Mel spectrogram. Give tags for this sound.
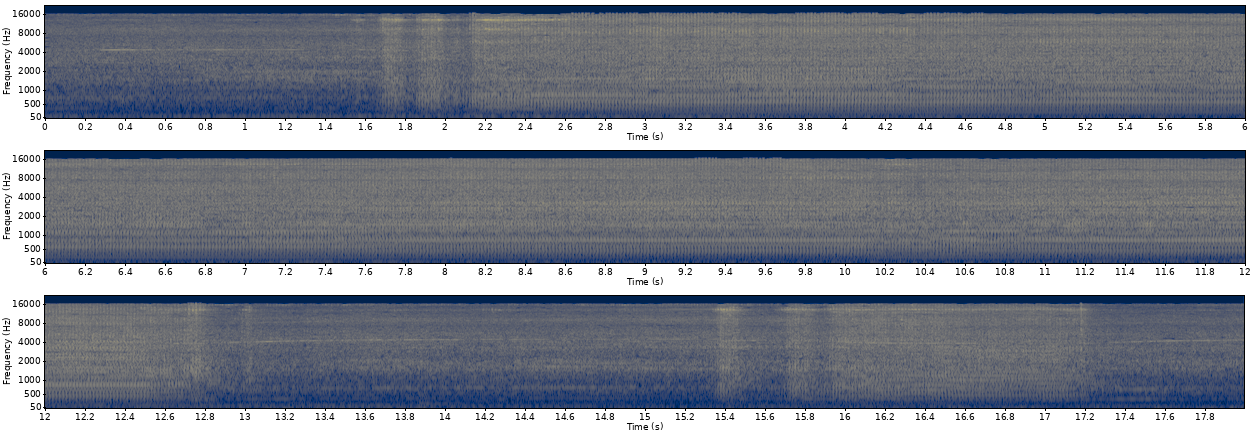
building-worker; hand-drill; field-recording; construction

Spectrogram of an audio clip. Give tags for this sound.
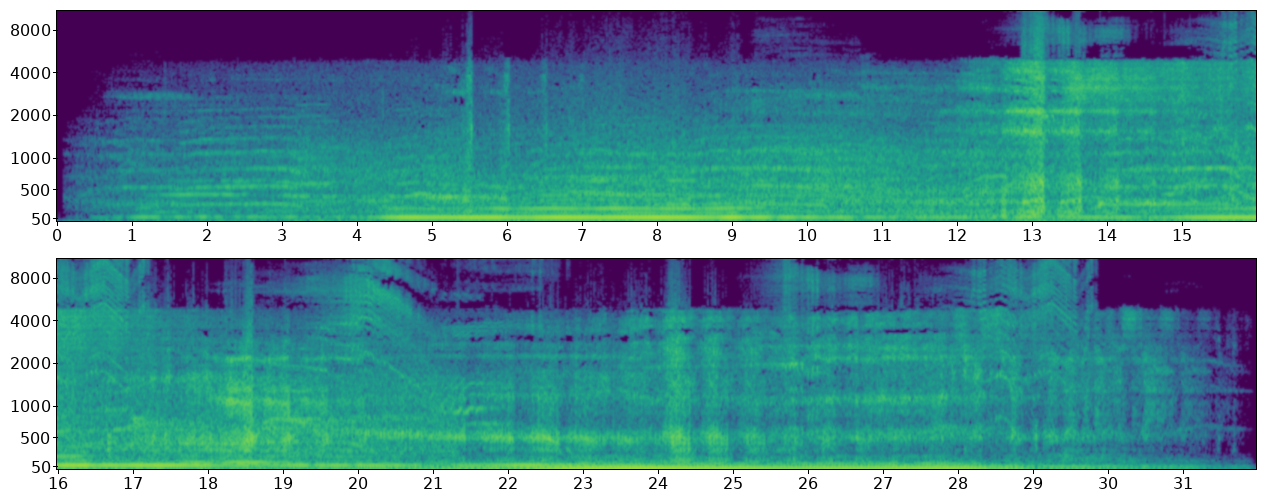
evil; Halloween; haunting; possessed; scare; scary

